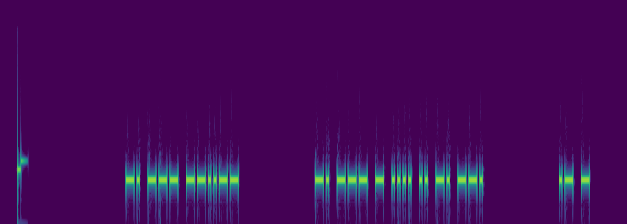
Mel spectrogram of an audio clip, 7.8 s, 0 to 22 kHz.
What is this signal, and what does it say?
Morse code, heard as a keyed tone, about 34 wpm, 700 Hz. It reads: NO, NOTHING AT
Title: 4x Word-Spacing - Sentences from Top 500 Words - 35wpm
